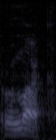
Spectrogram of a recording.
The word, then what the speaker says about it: RMRK: remarks and that's why the protocol is called remark rmrk pronounced remark uh what the way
